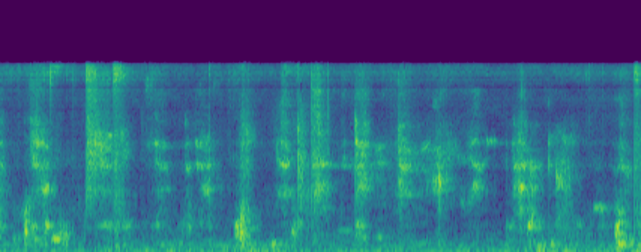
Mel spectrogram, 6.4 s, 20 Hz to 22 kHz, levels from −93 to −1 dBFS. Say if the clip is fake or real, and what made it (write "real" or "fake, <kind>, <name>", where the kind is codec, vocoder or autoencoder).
fake, codec, SNAC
